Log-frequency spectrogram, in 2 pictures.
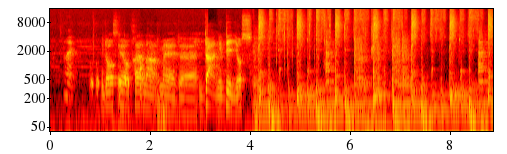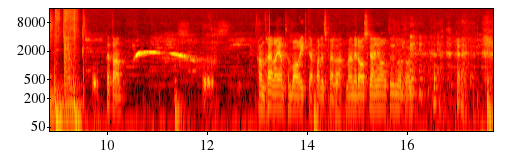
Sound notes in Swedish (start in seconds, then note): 10.5 busvisslar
